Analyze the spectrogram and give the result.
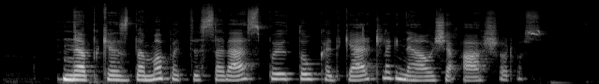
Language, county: Lithuanian, Vilnius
